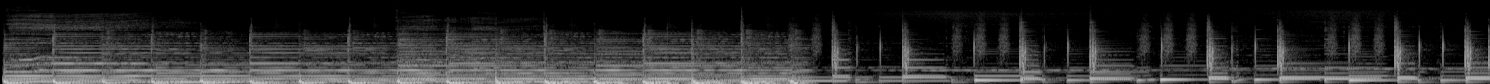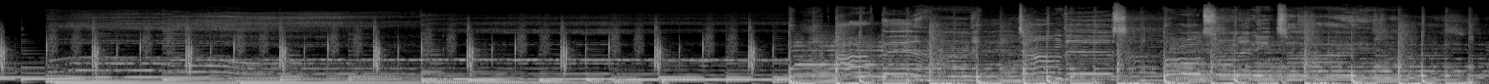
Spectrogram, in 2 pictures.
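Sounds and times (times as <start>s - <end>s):
indie pop music mix: 0.0s - 29.7s.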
